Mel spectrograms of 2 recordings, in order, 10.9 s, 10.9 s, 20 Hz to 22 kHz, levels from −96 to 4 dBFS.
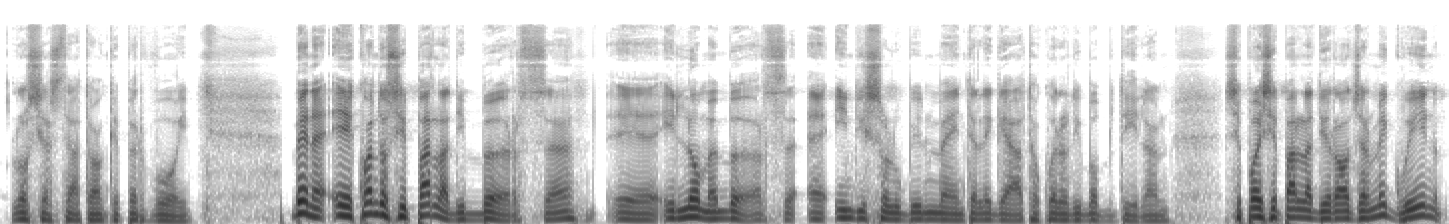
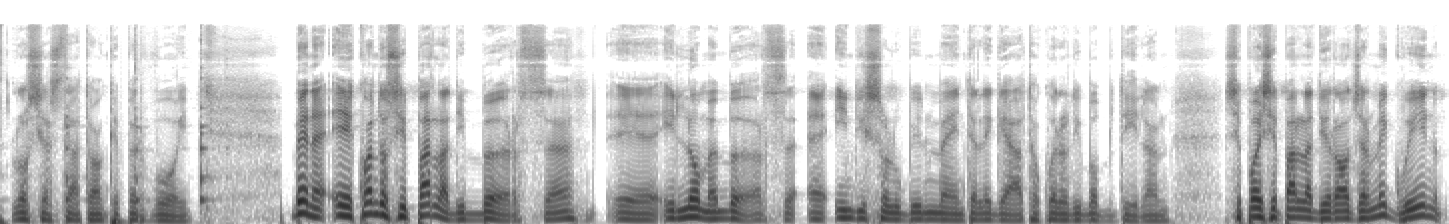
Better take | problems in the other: first | clattering dishes; faint; until 1.5 s; peak 10 dB below the speech

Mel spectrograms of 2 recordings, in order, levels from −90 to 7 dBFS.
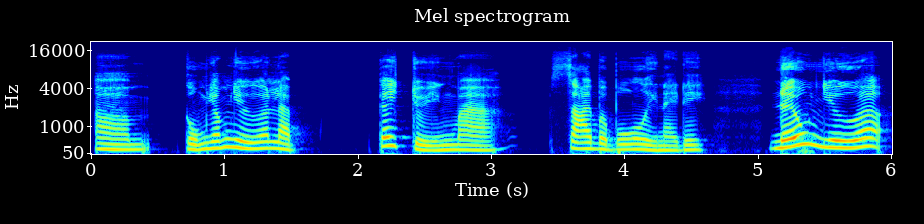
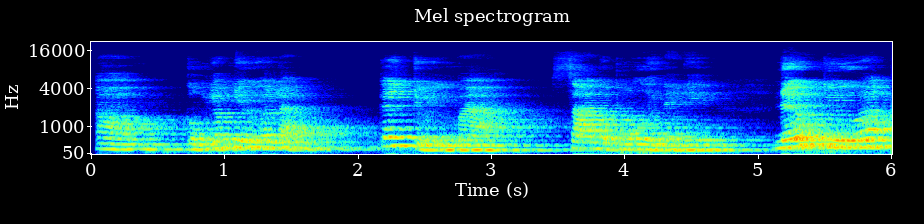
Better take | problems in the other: first | off-mic speech; far // room echo; noticeable; dies away in 1.4 s

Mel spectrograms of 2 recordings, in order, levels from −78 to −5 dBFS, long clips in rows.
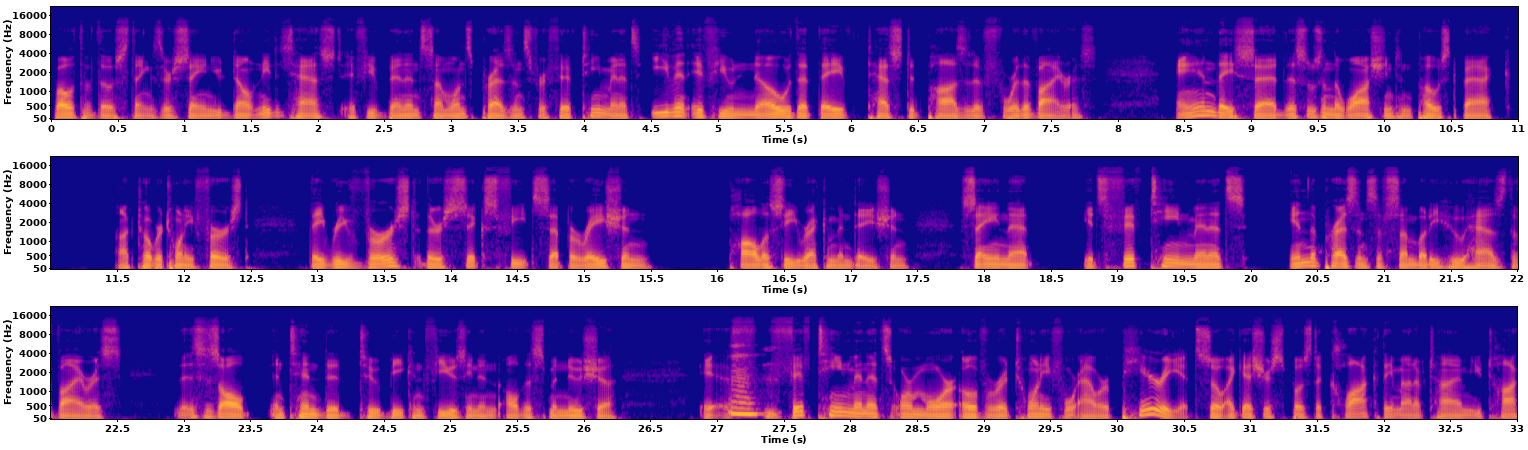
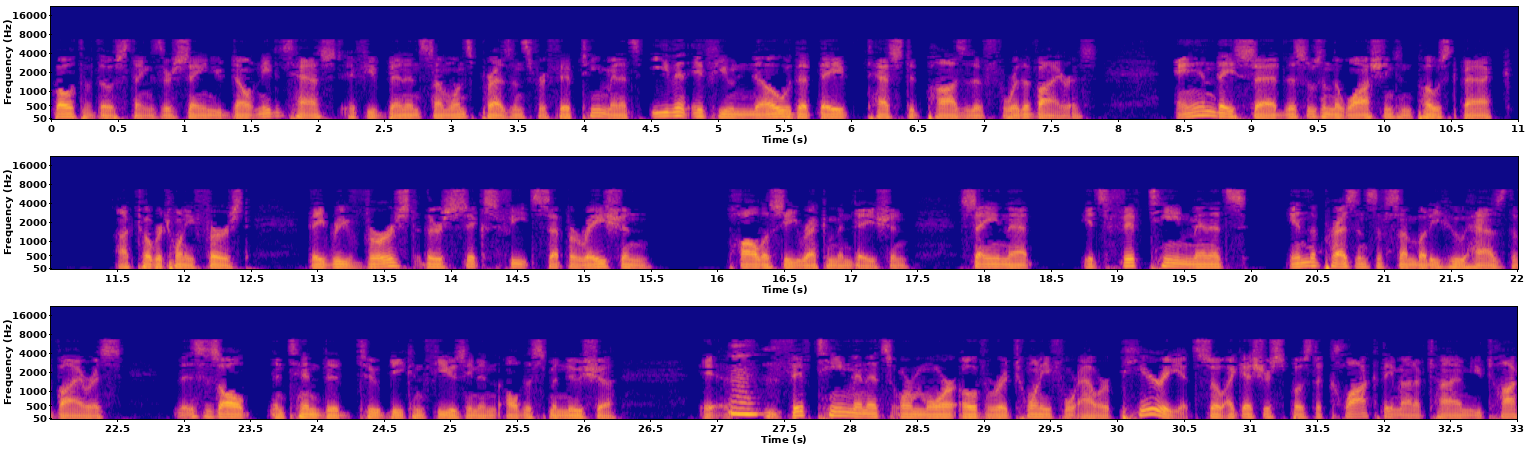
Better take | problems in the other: first | garbled, watery; badly; nothing above 6.5 kHz

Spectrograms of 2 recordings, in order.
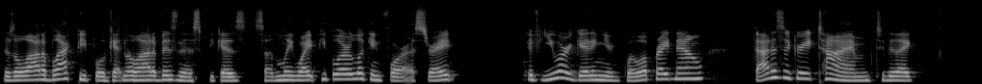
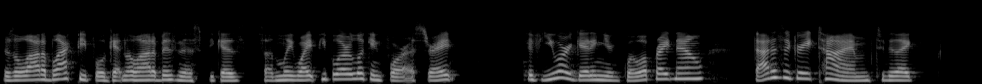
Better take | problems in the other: first | muffled; slightly; fading above 3.5 kHz

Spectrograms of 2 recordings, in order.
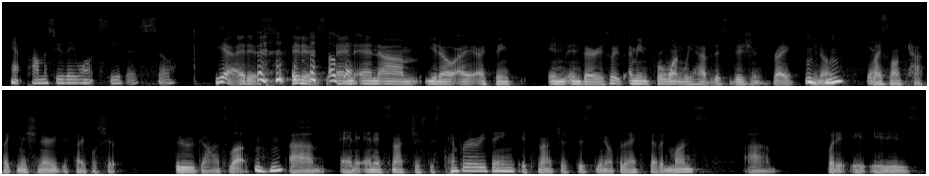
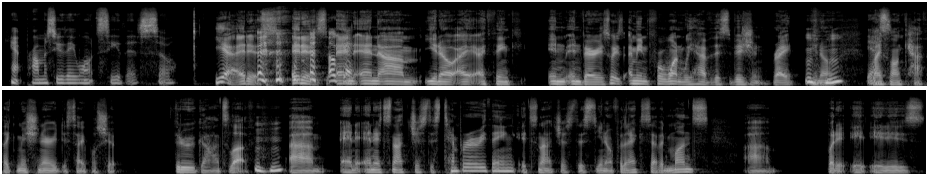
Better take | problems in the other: second | muffled; very; fading above 1.5 kHz

